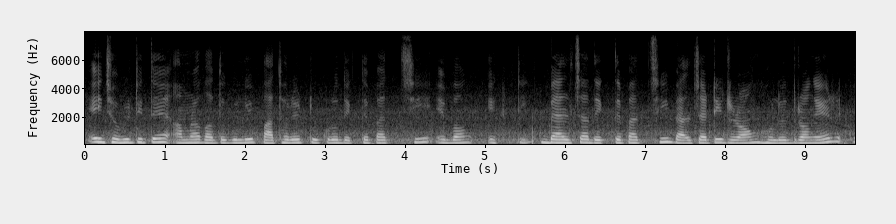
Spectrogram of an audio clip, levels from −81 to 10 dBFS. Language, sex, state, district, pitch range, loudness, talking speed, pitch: Bengali, female, West Bengal, Jhargram, 200-220 Hz, -18 LUFS, 110 wpm, 210 Hz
